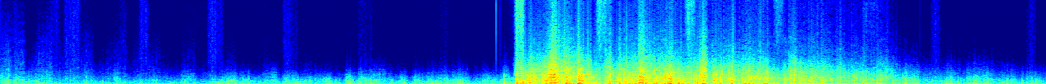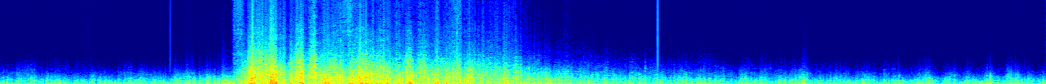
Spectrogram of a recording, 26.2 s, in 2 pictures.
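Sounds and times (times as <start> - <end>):
thunder: 6.3 - 12.1, 15.9 - 23.1.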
